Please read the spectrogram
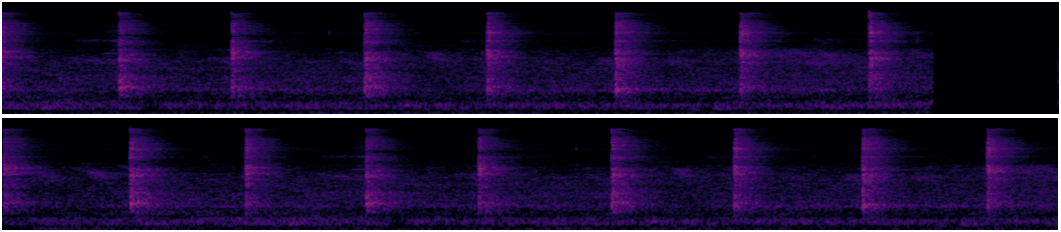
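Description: Table tennis ball bouncing repeatedly on a paddle, a sharp click about twice a second, broken by a half-second gap of silence about halfway through.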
